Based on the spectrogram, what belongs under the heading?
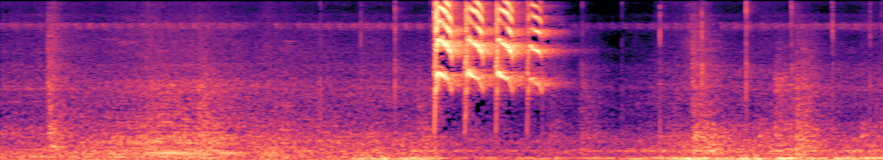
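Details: A parrot in conversation with its owner lets out a fast run of about four harsh, rasping squawks midway, bunched together within about a second, then quiet room noise with a low hum.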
